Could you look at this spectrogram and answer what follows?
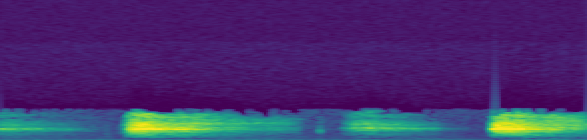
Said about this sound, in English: Take two deep breaths. Why, I'm breathing all right. Take them. Oh, all right.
